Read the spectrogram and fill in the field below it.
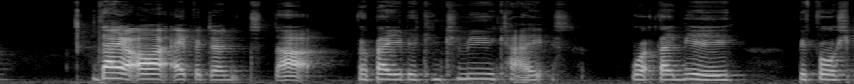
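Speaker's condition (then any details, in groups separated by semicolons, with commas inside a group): Deafness; uses sign language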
